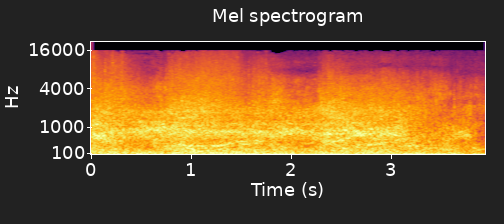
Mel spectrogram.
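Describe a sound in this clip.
Gunfire rattles in rapid bursts.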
